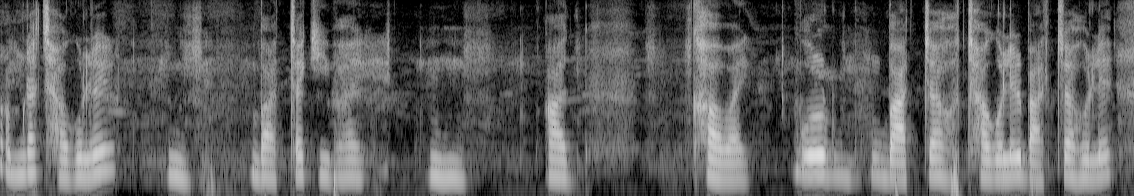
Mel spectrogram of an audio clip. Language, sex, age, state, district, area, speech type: Bengali, female, 18-30, West Bengal, Dakshin Dinajpur, urban, spontaneous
